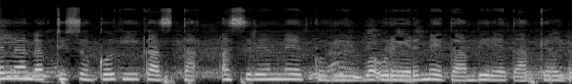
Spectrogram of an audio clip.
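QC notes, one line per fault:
Throughout, HE-AAC compression, likely: the speech has a plainly audible coded quality in which the treble is bright but synthetic. The low band carries the real signal, while the upper range is rebuilt from copied lower bands shaped by a coarse envelope, so s sounds come out gritty and lispy. Nothing sits above about 14.8 kHz, a damage level that fits a bitrate near 20 kbps. Plain low-pass filtering would sound dull, but this treble is present and wrong.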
